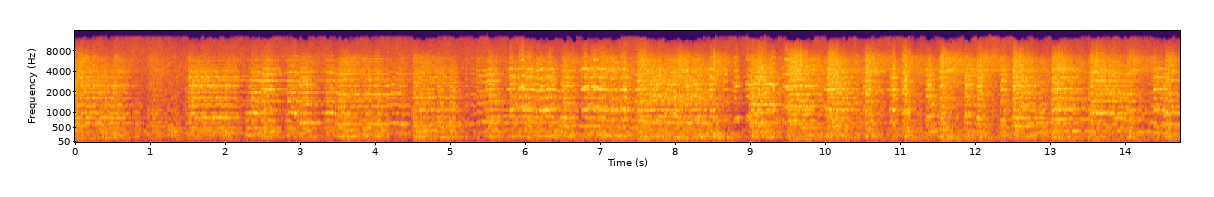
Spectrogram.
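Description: Orchestral music with brass, playing steadily throughout.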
